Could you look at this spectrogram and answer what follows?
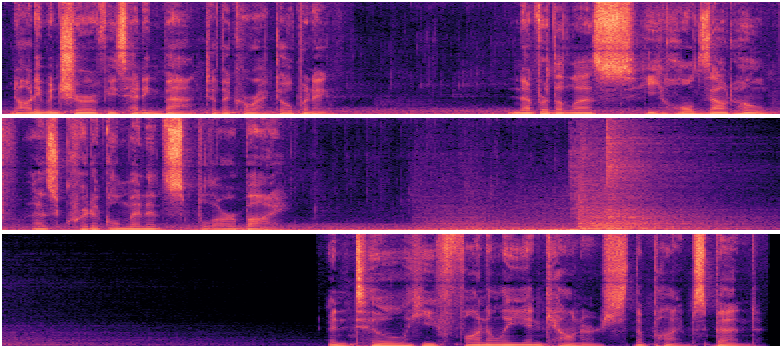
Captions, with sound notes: not even sure if he's heading back to the correct opening. Nevertheless, he holds out hope as critical minutes blur by. (high intensity music) (object thudding inside pipe) Until he finally encounters the pipe's bend.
